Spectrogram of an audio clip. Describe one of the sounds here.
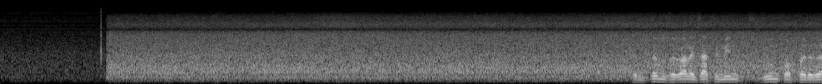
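Wind blows loudly and steadily outdoors.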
